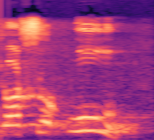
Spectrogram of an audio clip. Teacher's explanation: আর যখন আমি উচ্চারণ করছি রস উ তখন ঠোটটা আমার গোলাকার হয়ে যাচ্ছে। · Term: গোলাকৃত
